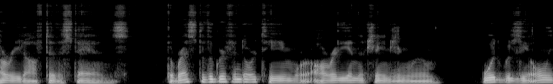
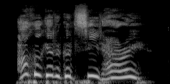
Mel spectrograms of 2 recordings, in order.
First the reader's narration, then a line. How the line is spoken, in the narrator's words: Colin called after him in a piping voice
